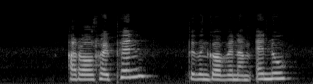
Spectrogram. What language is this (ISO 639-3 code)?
cym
